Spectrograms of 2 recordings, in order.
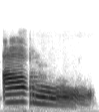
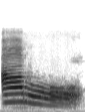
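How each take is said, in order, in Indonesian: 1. R-nya getar sekali, lalu dialirkan. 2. R-nya getar sekali, lalu dialirkan.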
